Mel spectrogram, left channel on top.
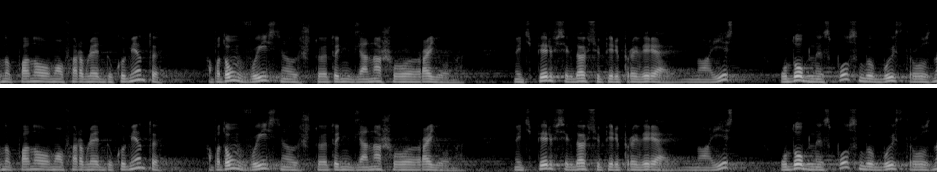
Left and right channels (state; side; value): noise; right; rumble, 26 dB below the sound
